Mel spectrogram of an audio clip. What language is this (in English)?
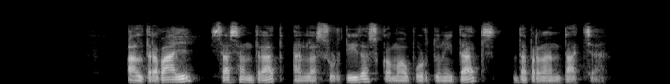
Catalan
